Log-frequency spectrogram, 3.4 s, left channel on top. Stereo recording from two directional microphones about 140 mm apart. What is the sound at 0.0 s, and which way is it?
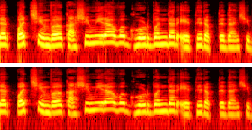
Speech, 40° left (ahead or behind).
